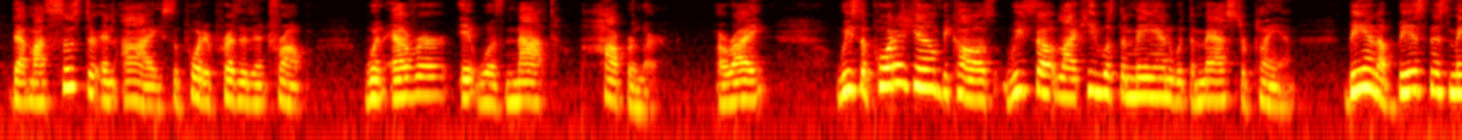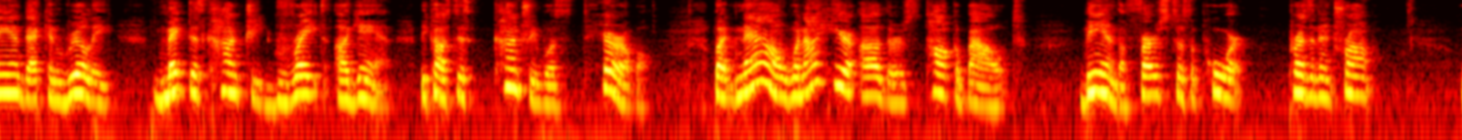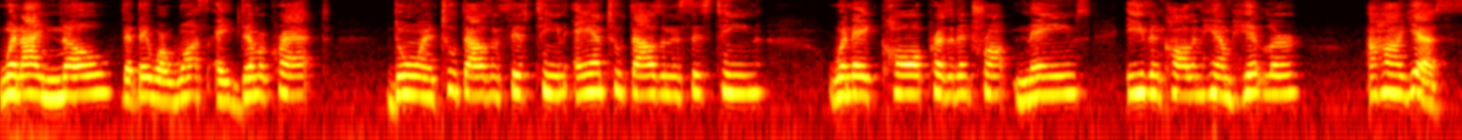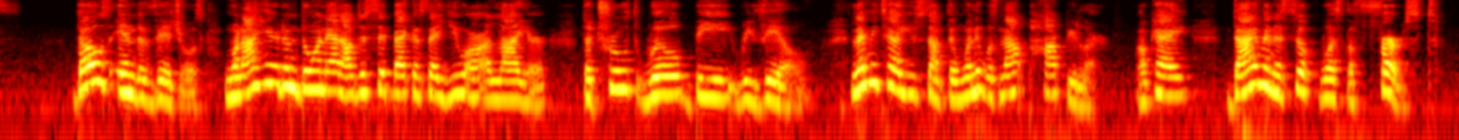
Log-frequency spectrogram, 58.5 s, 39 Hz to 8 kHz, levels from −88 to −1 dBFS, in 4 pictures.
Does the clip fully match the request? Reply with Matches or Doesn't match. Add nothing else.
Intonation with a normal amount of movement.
Matches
